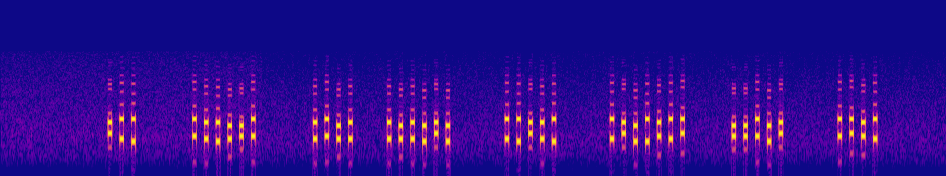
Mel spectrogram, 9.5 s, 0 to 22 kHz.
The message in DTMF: 063 952479 5945 545101 63053 601386# 77910 9#86

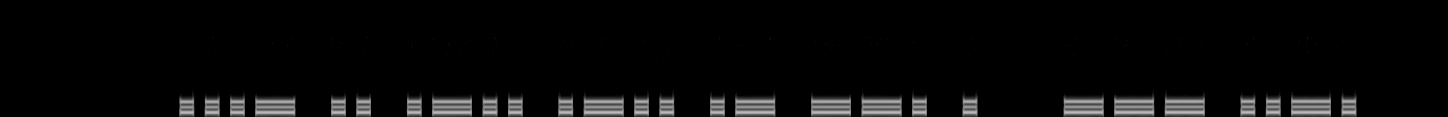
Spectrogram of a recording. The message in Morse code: VILLAGE OF

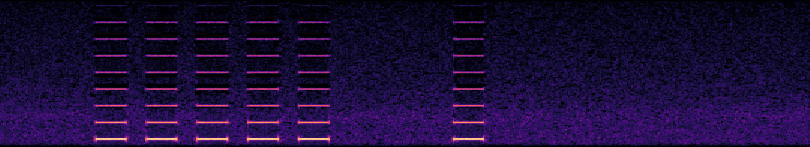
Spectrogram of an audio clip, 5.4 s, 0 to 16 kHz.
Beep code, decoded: 5-1

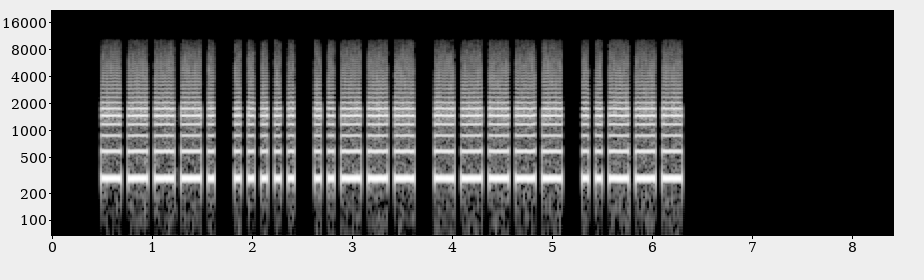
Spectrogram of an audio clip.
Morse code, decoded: 95202

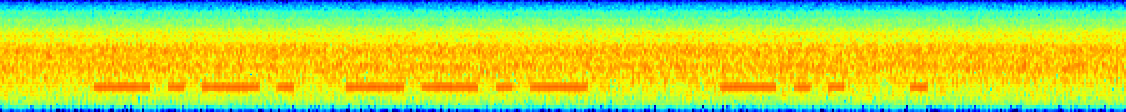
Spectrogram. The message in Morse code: CQ DE

